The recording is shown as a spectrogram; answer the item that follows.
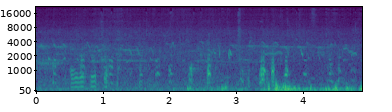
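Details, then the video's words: Farm chickens at afternoon feeding time, 15 August: clucks and chirps from the flock, growing into louder low rumbling noise in the second half. "wild chicken farm feed them in the afternoon"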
